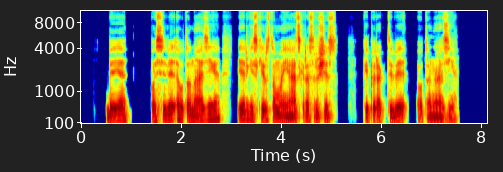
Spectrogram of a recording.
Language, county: Lithuanian, Kaunas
